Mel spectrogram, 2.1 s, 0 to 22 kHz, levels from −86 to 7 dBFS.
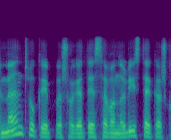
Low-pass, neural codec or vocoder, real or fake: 7.2 kHz; codec, 16 kHz, 0.7 kbps, FocalCodec; fake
